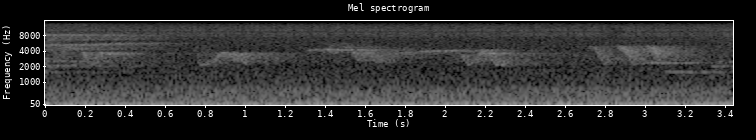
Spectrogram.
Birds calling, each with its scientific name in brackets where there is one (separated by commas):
Eastern Wood-Pewee (Contopus virens), Red-eyed Vireo (Vireo olivaceus), Wood Thrush (Hylocichla mustelina)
